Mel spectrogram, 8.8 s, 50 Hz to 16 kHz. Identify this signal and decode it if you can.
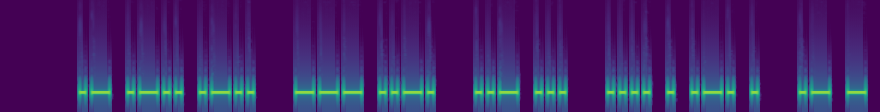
Morse code, heard as a keyed tone, about 20 wpm, 700 Hz. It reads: ALL OF US HERE AT
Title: Sentences with 5-Word Phrases - 20wpm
